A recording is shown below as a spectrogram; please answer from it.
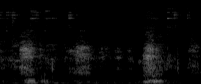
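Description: A small dog panting and snuffling in short, breathy bursts, about two a second.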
